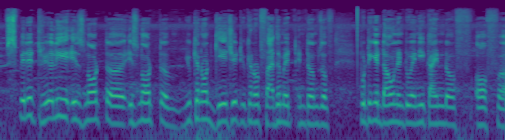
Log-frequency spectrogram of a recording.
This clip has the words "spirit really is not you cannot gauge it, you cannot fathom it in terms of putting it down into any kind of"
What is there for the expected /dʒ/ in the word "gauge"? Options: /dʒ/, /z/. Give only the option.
/dʒ/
